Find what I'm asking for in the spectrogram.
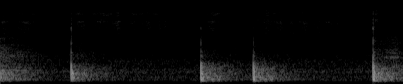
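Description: Pen strokes scratch across paper while a math solution for a sixth-grade exercise is handwritten, with four quick sharp marks each trailing into softer scribbling, close and quiet.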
